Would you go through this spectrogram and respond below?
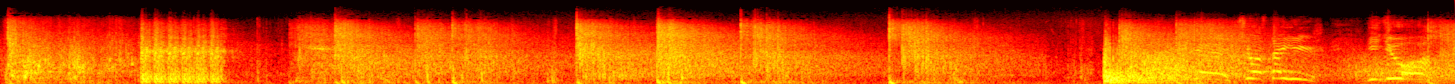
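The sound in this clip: Gunfire rings out as a gun is fired from behind a tree, with many sharp reports and rapid bursts, some loud and some fainter, and voices heard in places.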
